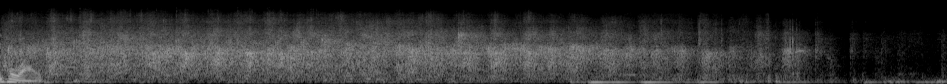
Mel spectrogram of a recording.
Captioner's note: applause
